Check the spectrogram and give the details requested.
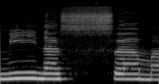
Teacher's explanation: مد متصل کنیکٹڈ مد ہے 4 کاؤنٹس پہ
